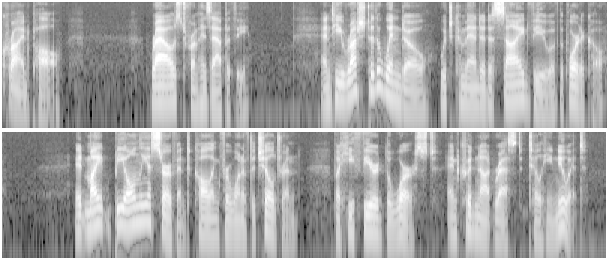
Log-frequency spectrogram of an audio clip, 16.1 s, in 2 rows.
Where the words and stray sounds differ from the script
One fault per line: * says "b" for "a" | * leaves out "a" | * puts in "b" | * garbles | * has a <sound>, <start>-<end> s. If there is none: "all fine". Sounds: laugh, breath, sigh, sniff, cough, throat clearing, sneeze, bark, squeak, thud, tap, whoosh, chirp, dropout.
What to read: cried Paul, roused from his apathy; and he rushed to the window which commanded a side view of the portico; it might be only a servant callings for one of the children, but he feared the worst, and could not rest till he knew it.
* says "calling" for "callings"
